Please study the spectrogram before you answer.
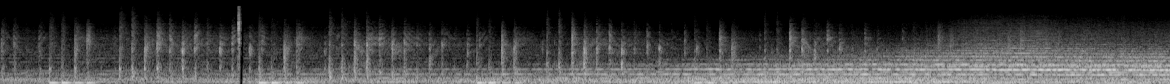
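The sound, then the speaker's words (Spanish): A train at a railway station gives a loud, continuous rumble with many rapid clicks and rattles. A brighter hiss builds steadily toward the end. “Estamos en una estación de tren”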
